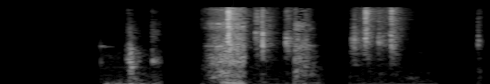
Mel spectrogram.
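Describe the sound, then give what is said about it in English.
Scissors snip several times in quick, uneven succession with crisp, dry metallic cuts, then give a final small click after a short pause. They are being used to undo the stitches sewing someone's mouth shut. No one speaks. “as Einar is like taking a pair of scissors and trying to undo the like sewing shut of someone's mouth.”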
